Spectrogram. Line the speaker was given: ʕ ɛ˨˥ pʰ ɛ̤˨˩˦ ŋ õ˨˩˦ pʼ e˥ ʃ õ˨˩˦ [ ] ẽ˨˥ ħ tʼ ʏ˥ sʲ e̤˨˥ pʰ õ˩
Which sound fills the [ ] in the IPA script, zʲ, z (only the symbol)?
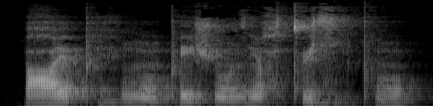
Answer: z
